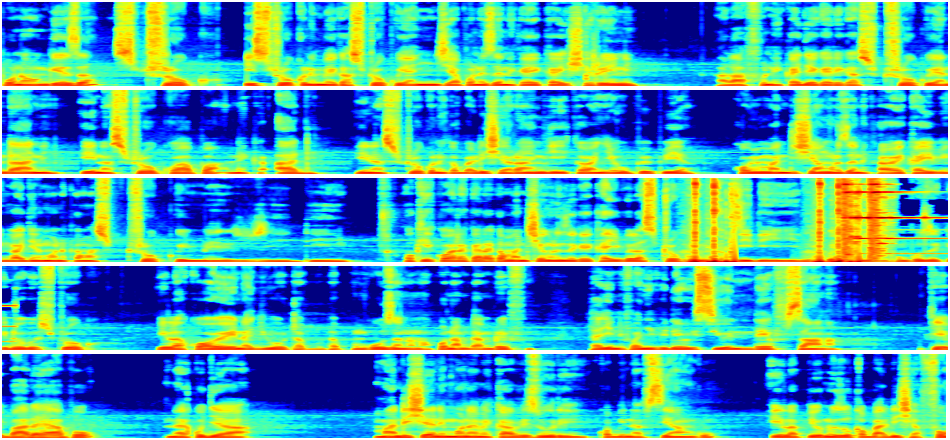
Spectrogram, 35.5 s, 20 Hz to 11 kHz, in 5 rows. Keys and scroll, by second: 3.8 2.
